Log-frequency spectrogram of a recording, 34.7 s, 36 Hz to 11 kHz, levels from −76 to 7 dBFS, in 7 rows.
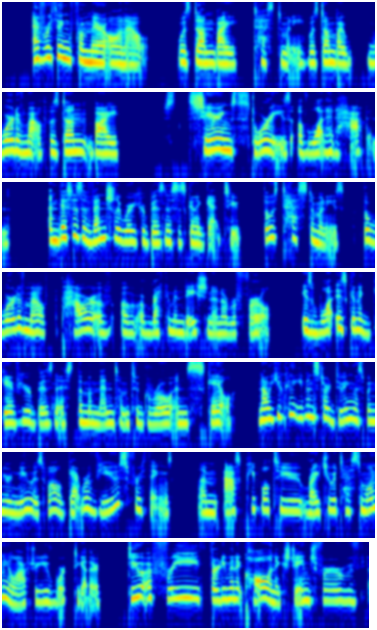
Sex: female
